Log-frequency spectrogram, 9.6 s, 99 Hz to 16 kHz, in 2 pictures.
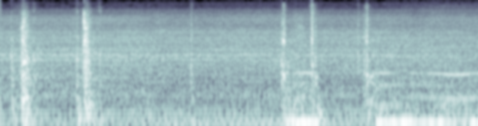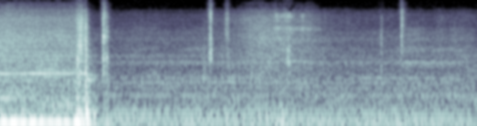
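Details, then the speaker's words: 2008 Honda Element door after replacing the failed window motor (regulator): steady low motor hum for about three seconds, clean stop, no grinding or clicking; window works normally after repair. "so everything's working uh so it started off as a heater issue that was the blend door basically and that just required cleaning and greasing but then the window operator died while i was trying to figure that out and so now the car's back on the road not bad"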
